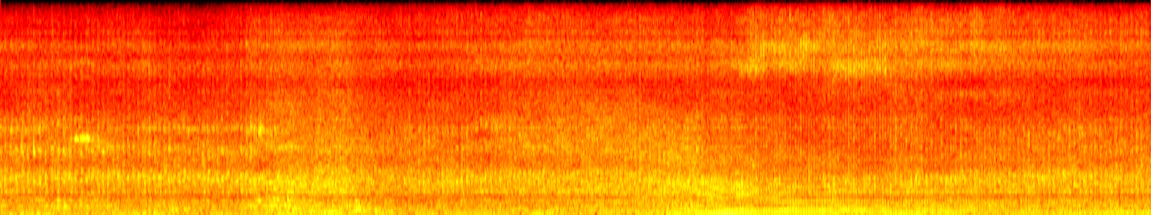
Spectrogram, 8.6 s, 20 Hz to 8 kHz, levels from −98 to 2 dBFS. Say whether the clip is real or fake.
fake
